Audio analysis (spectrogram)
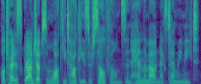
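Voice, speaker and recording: An actress playing a steadfast, fierce young female soldier in a video game drama, with a firm, deliberate delivery. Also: mid-range voice, natural voice. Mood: matter-of-fact.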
